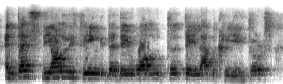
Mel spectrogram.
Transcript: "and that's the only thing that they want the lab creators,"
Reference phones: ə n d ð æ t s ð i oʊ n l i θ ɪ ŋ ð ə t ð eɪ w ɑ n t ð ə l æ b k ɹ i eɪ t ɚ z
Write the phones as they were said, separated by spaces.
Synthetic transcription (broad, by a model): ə n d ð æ t s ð i oʊ n l i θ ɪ ŋ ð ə t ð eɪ w ɑ n t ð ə l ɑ b k ɹ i eɪ t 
